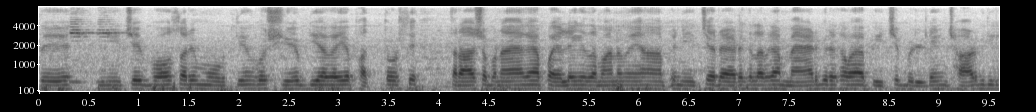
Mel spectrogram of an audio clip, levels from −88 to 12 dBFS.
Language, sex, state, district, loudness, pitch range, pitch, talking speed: Hindi, male, Maharashtra, Mumbai Suburban, -16 LUFS, 135-145 Hz, 140 Hz, 230 wpm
